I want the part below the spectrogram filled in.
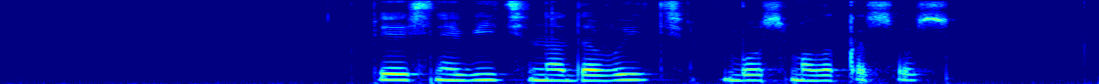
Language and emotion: Russian, neutral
